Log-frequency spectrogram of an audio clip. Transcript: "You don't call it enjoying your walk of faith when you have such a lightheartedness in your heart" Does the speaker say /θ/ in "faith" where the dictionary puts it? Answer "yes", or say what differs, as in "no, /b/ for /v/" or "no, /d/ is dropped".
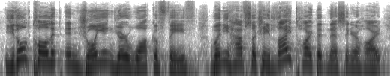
yes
